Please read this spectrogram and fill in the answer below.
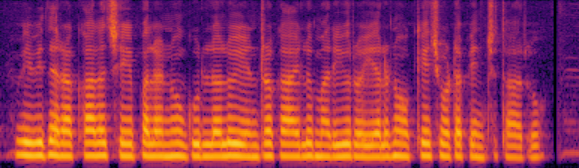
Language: Telugu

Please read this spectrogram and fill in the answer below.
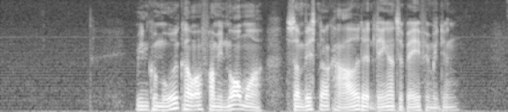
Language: Danish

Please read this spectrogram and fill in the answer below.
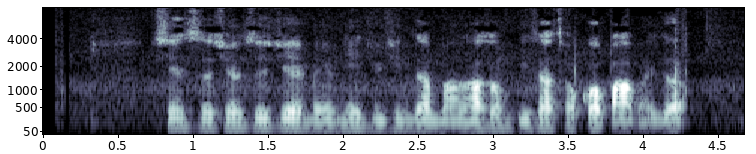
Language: Chinese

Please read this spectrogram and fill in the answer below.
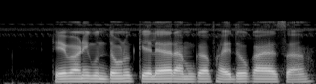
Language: Marathi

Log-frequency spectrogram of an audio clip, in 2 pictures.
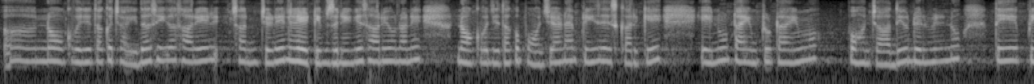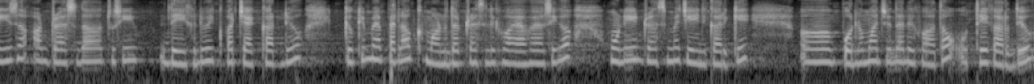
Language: Punjabi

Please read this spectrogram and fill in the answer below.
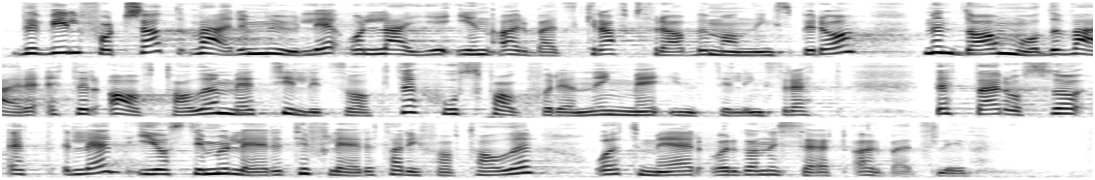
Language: Norwegian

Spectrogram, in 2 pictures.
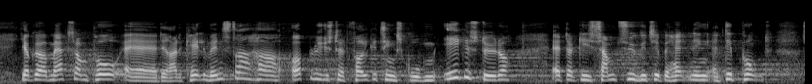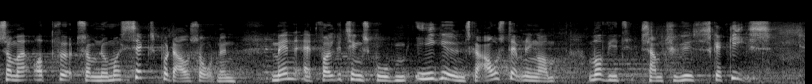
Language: Danish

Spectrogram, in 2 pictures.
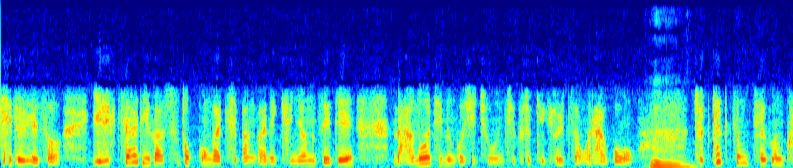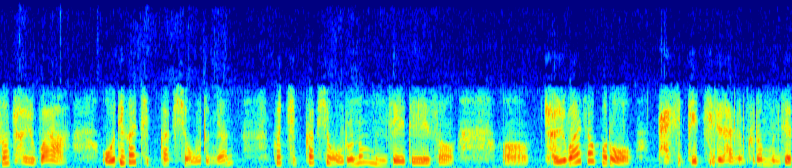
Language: Korean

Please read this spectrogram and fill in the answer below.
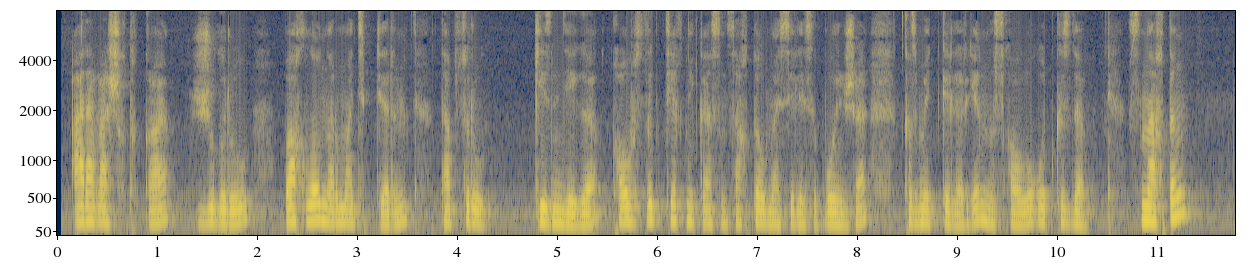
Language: Kazakh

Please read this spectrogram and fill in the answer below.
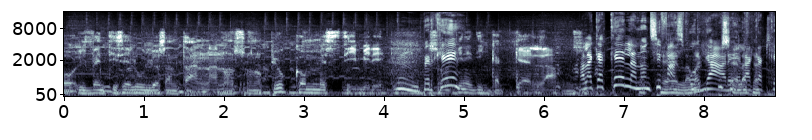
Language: Italian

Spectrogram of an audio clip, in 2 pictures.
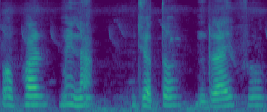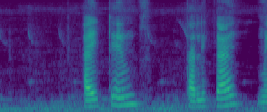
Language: Santali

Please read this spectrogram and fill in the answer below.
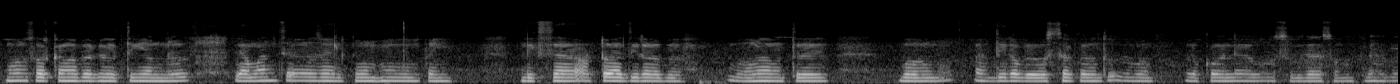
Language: Odia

